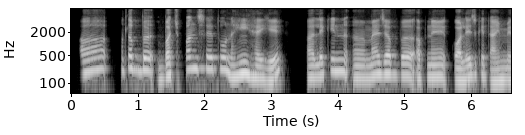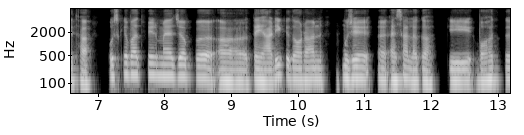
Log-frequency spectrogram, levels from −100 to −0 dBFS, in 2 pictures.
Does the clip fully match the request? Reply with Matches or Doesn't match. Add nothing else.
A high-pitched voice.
Doesn't match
